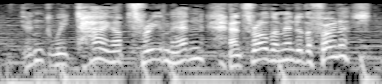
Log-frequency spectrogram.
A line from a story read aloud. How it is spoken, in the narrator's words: Nebuchadnezzar jumped up in amazement and exclaimed to his advisers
